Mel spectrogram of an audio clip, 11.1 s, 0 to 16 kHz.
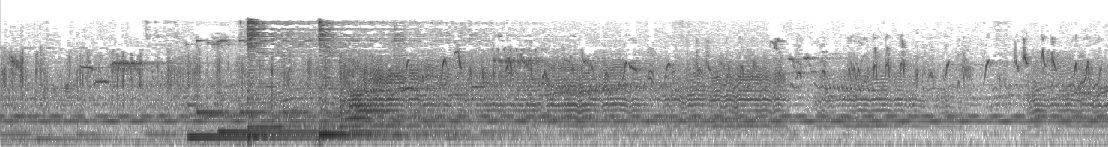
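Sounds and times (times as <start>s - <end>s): birds chirping and whistling: 0.0s - 11.0s
slow relaxation music: 0.0s - 11.0s.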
